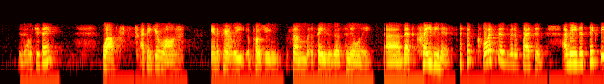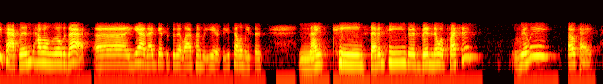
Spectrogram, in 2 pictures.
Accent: United States; born there; I'm an American. I get it. Don't tell me to go back where I came from. I was born here. This is where I came from.

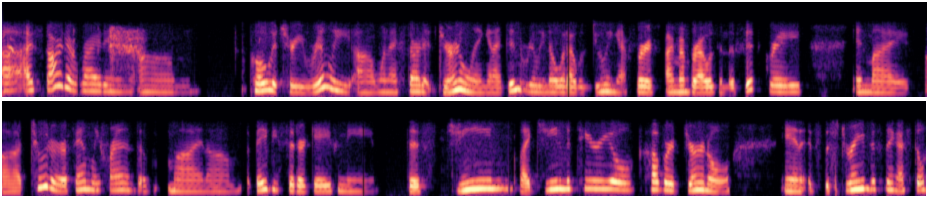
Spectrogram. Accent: Silver Spring, Maryland, United States; I hail from Washington, D.C., D.C. area. I always say D.C., but I'm really from Silver Spring

